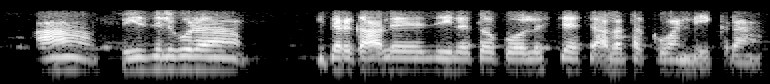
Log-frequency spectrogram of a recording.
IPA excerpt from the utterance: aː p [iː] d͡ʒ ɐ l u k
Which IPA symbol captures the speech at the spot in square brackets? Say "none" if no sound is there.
iː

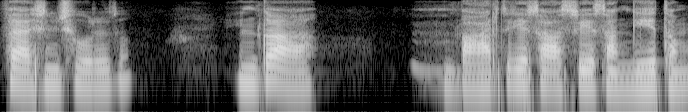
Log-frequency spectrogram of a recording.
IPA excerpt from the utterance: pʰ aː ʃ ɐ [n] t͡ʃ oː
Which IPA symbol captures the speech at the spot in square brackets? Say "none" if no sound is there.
n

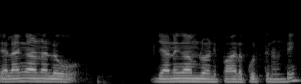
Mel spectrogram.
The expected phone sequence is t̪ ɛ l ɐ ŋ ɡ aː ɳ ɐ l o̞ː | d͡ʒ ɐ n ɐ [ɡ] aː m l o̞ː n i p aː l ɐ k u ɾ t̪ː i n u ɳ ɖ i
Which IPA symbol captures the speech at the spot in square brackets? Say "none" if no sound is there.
ɡ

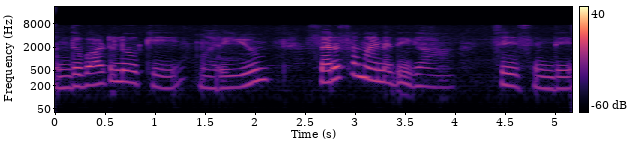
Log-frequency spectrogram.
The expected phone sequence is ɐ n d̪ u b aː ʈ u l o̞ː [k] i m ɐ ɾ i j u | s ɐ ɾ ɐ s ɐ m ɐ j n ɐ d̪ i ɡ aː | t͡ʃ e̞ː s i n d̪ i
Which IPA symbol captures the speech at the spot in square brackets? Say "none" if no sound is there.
k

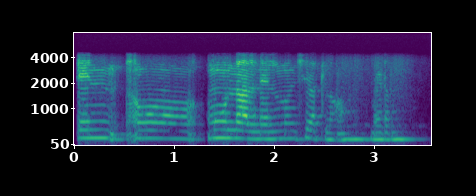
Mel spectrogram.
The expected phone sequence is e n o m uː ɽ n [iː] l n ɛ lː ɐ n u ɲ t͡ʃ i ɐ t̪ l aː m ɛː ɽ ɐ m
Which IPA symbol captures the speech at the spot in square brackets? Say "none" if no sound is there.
aː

